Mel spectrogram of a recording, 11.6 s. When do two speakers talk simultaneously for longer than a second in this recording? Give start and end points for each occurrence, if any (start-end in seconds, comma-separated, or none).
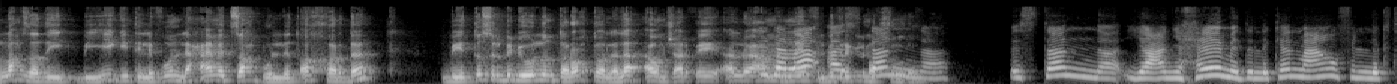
6.3-7.7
